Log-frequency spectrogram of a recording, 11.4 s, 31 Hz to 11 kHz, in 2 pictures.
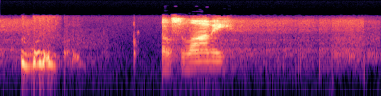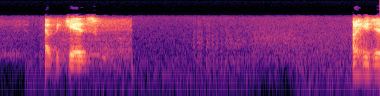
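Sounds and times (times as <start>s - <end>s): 
speech: 0.3s - 0.9s, 2.7s - 3.6s, 6.4s - 7.3s, 11.2s - 11.4s
birds cooing: 0.4s - 1.2s.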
